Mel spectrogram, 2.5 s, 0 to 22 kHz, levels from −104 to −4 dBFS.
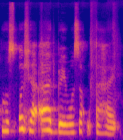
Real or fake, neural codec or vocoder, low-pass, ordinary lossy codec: fake; codec, 44.1 kHz, 2.6 kbps, SNAC; none; none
